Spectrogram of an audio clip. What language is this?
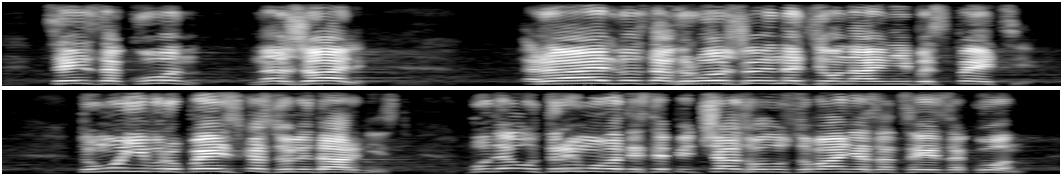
Ukrainian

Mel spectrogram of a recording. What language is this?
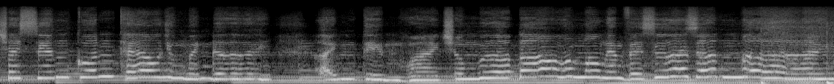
Vietnamese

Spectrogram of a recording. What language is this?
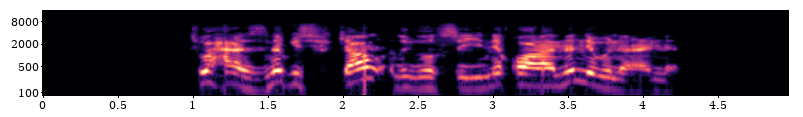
Kabyle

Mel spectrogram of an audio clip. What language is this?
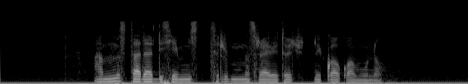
Amharic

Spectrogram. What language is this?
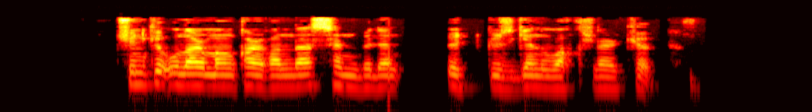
Uyghur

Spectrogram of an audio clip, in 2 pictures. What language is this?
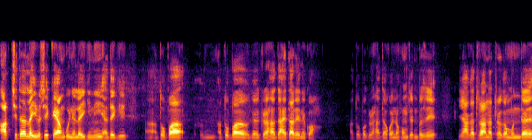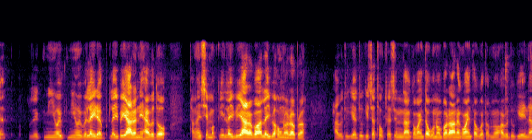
Manipuri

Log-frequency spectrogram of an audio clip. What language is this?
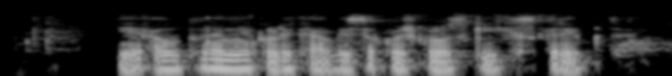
Czech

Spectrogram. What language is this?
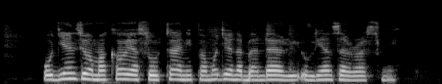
Swahili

